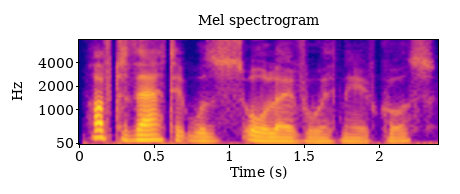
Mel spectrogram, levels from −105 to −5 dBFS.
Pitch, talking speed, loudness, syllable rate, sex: 115 Hz, 250 wpm, -21 LUFS, 6.0 syllables/s, male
